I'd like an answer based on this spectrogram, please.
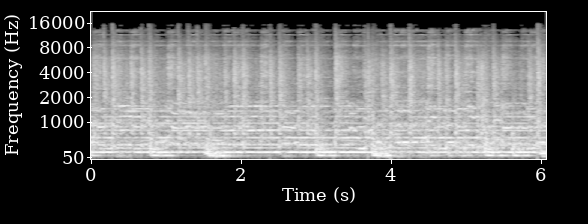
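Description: Music with a steady drum beat over a pulsing bass line.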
